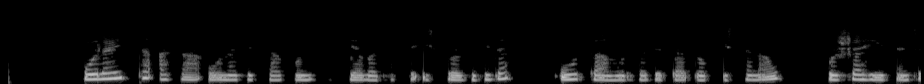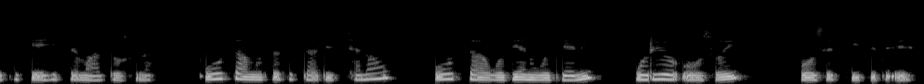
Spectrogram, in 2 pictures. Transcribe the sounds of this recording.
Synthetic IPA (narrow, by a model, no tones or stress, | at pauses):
wɔlɐjt̪ːɐʔɐsaːʔo̞ːnɐt̪ɛt̪ːaːkʼʊnt͡ʃʼɪsɪjabɐt͡ʃʼɛpːɛʔɪsːʊwaːɡɪd̪ɪd̪ɐ | ʔʼuːt̪ːaːmʊɾt̪ɐt̪ɛt̪ːaːt̪ʼɔkʼːɪsːɐnɐw | ɡ̥ɔʃːaːɦiːt̪ɐnt͡ʃːɐt̪ːɪke̞̰ːɦɪbːɛmaːd̪ːo̞̰ːsɔnɐ | ʔʼuːt̪ːaːmʊɾt̪ɐt̪ɛt̪ːaːd̪ɪt͡ʃːɐnɐw | ʔuːt̪ːa̰ːwɔd̪ɪjɐnwɔd̪ɪjɐn | wɔɾɪjɔʔo̰ːsɔj | o̞ːsɛt̪ʰːiːd̪ːɛd̪ɛʔḛːs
